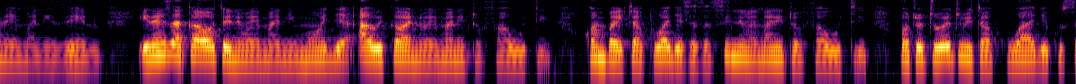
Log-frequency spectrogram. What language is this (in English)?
Swahili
